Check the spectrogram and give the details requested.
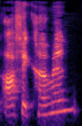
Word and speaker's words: afikomen: You used the phrase afikomen. Am I pronouncing that right?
